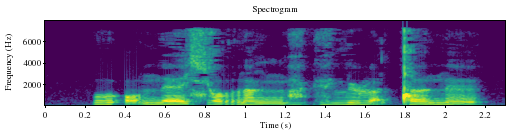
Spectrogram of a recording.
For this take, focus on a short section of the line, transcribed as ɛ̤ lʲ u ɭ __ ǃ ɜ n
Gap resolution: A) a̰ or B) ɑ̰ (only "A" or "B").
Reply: A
